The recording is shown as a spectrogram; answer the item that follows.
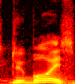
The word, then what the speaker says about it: Dubois: No, it's Dubois because it rhymes with Quick Draw. It would be Quick Joyce Dubois, but if it was that, but it's not. It's Quick Draw Dubois.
